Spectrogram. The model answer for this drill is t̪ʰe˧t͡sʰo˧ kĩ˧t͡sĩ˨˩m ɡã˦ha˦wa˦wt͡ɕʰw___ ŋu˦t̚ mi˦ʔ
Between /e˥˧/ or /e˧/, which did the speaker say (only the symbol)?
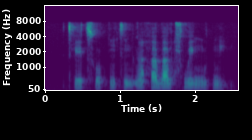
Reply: e˥˧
